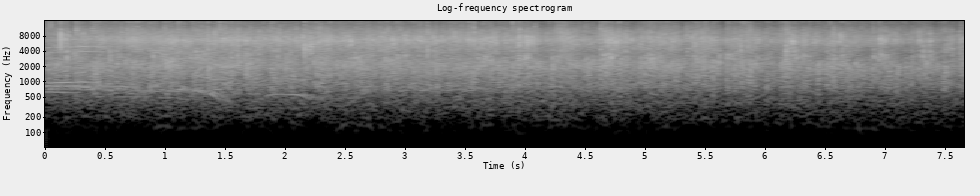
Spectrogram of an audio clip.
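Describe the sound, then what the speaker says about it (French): Audience applause at a film festival opening ceremony, a sustained even patter of many hands heard from a little distance, fairly soft and unbroken throughout. "Mesdames et messieurs, applaudissements pour Edna Eppelbaum"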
